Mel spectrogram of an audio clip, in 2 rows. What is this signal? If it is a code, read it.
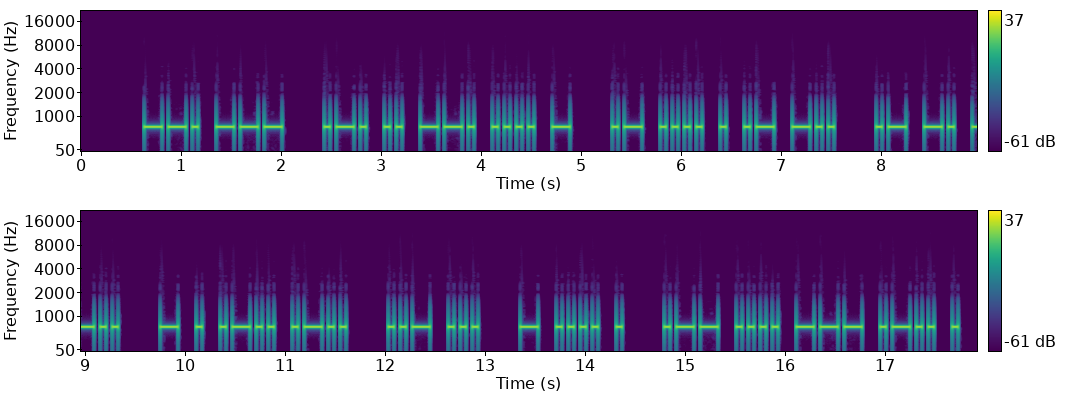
Morse code, heard as a keyed tone, about 20 wpm, 700 Hz. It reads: GO RIGHT AHEAD AND TELL US THE WHOLE
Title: Sentences from Top 1100 Words 20wpm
